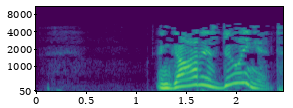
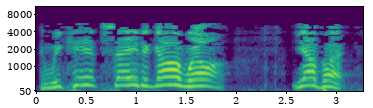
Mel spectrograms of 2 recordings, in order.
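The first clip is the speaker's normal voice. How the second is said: louder, calling out the excuse to God; loud preaching call; 8 dB louder, slower than usual. Acted. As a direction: belt it at the congregation.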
